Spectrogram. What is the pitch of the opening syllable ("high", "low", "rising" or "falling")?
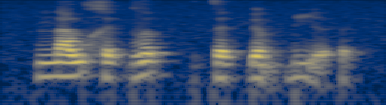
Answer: rising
